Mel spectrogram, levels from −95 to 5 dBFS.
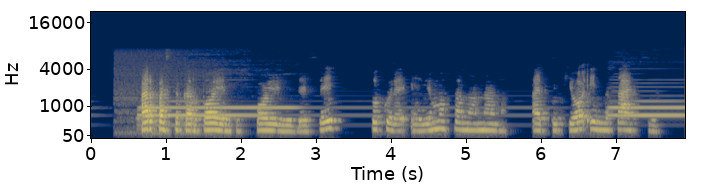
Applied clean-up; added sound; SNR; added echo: classical method log-MMSE.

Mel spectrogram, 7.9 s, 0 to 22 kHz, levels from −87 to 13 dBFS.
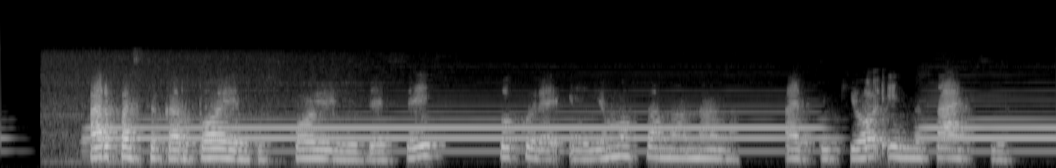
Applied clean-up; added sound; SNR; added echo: none; Wind instrument, woodwind instrument; 5 dB; none.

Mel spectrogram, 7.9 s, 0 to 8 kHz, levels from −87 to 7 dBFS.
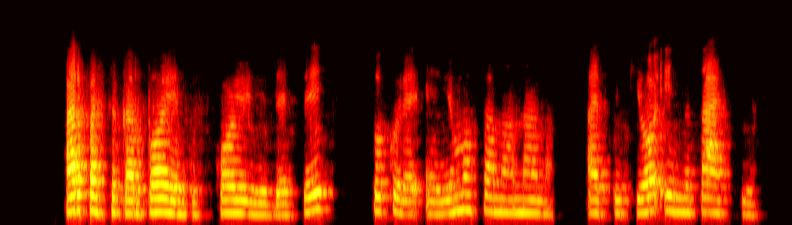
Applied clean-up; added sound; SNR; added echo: neural mask model Resemble Enhance denoiser.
